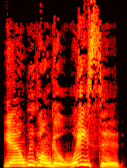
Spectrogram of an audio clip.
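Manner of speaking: high, loud party-goer voice; rowdy interruption. A narrator's reading. Second reveller interrupting the interview, rowdy. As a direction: butt in whooping like a reveller. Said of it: "interrupted another".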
